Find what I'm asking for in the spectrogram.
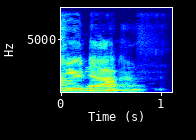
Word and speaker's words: Giordano: I am picking from the Calgary Flames, Mr. Mark Giordano. Is that how you say his name? Mark Giordano. – Giordano. Thank you.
